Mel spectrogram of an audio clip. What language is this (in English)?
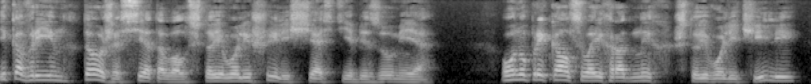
Russian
